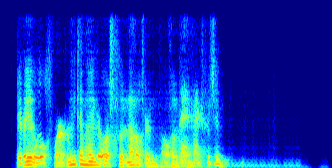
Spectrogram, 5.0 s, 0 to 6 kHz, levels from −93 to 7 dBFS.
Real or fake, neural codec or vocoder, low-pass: fake; codec, 16 kHz, 0.5 kbps, FreqCodec, smaller model; 5.4 kHz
